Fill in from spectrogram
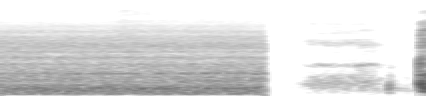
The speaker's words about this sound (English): Excuse me. My allergies are acting up, and I'm sorry that I'm coughing. I've been trying not to do it. But praise the Lord, I get allergies this time of year, but God knows that too.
